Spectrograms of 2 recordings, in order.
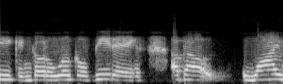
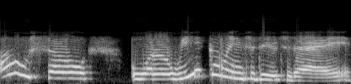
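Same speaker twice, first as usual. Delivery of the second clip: put-on condescending, swooping sing-song voice, as if to a child; 4 semitones higher than usual. Mimicking people who stop talking to them as an adult: childlike voice. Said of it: "suddenly the voice turns into".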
